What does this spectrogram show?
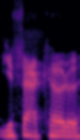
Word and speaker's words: Yaphet Kotto: I read a quote that Yaphet Kotto hated that as well.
